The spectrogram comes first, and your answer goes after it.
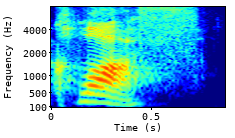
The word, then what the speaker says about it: cloth: question cloth about cloth cloth like a piece of cloth then here we pronounce it with a different vowel sound uh and we are not going to drop the th cloths okay we're not going to say cloth so here it's an open a sound cloth a piece of cloth versus clothes that's a long o as in go good the next tip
